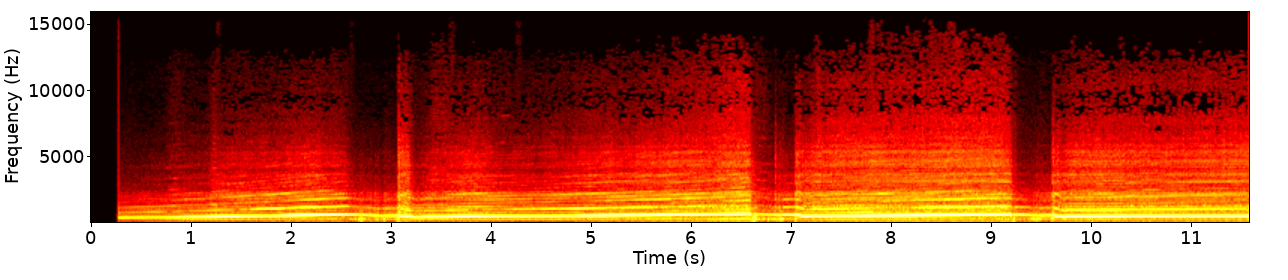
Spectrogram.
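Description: Lexus LFA's V10 engine accelerating hard at high revs through the gears, cutting in suddenly just after the start. Its high wail rises steadily in pitch and drops sharply at three quick upshifts, about 3, 7 and 9.5 seconds in, then climbs again.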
